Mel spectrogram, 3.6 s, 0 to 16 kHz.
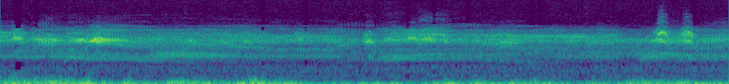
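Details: A Northern royal albatross, recorded 16 August 2024, gives a harsh, raspy, drawn-out call that holds steady for several seconds over a low rumble of wind.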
